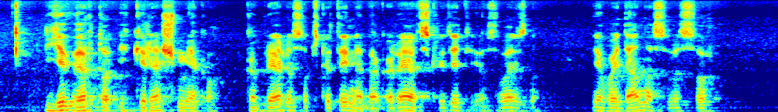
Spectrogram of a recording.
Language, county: Lithuanian, Klaipėda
